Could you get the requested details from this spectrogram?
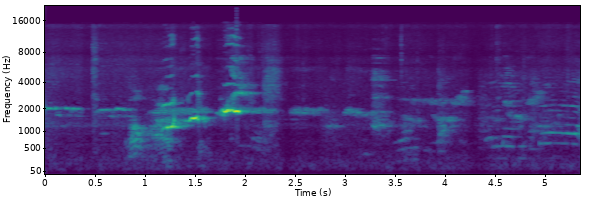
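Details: Young white-rumped shama, two months old and still learning its song, whistling to provoke other birds. Clear rising whistled notes come in a quick cluster, followed by softer, varied warbled fragments.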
